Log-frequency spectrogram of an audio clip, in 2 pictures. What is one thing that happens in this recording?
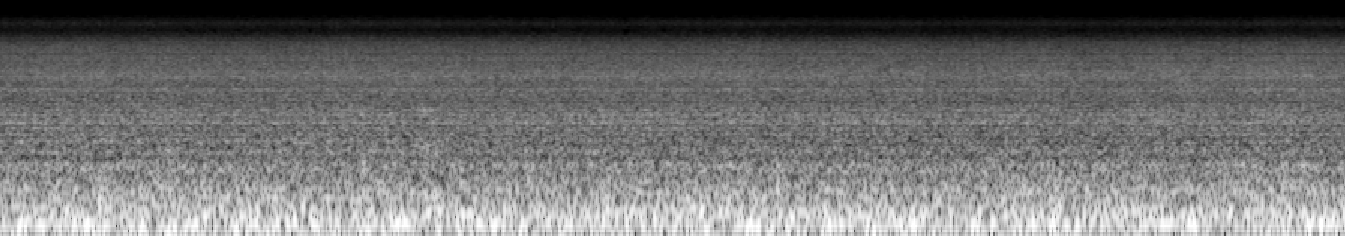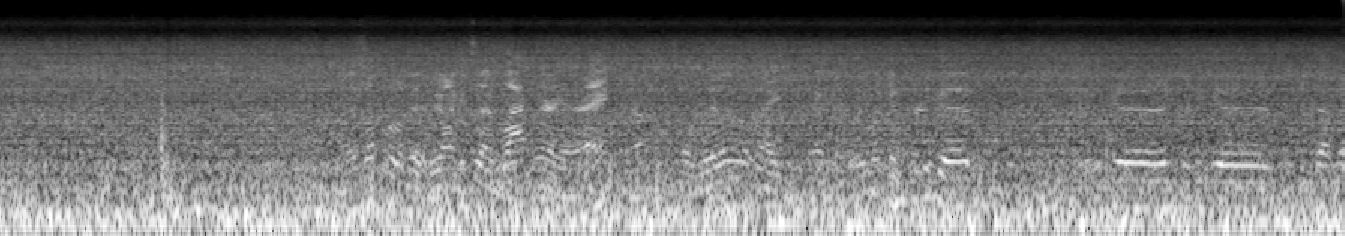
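Wind rushes loudly and steadily past a glider's cockpit.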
